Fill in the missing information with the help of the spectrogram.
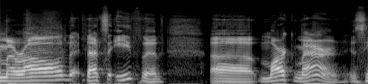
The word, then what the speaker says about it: Maron: Mark Maron. I think you said Marone or something like that.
